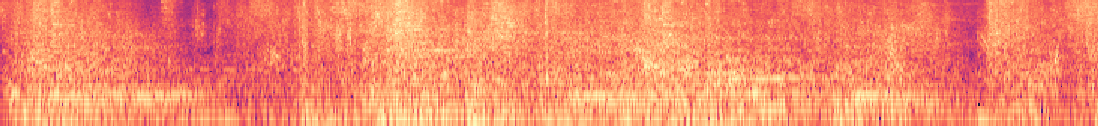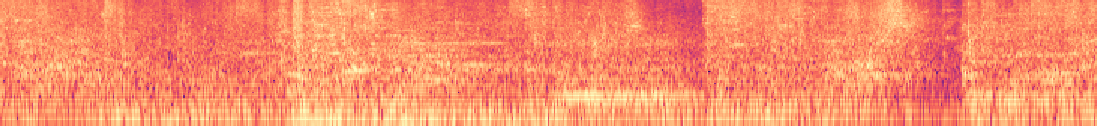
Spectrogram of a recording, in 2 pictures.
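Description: Magic blasts whoosh and crash in a fast fight.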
